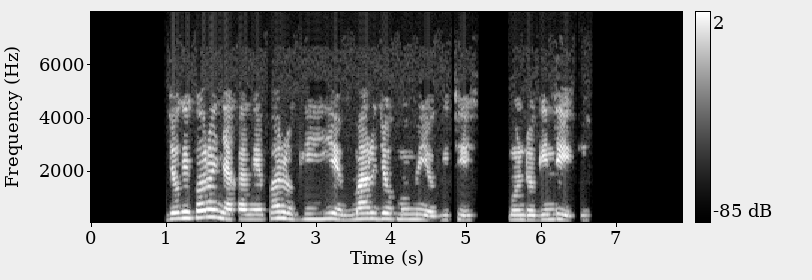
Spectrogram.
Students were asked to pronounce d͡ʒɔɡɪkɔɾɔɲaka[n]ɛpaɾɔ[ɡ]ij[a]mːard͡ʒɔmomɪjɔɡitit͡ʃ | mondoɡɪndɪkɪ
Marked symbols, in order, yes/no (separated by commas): no, yes, no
